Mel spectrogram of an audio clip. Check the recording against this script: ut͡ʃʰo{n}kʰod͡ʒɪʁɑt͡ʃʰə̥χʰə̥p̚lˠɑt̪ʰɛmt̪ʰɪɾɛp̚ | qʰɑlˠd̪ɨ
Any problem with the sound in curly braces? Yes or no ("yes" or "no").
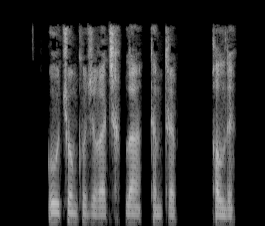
yes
